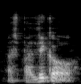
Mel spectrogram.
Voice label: "long time no see", Basque

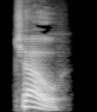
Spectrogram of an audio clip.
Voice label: goodbye, czech

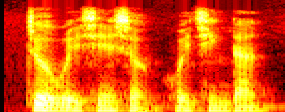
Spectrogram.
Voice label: "pay", Mandarin

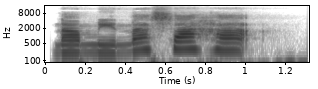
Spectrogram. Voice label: name, sundanese

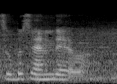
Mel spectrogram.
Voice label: good evening, sinhala

